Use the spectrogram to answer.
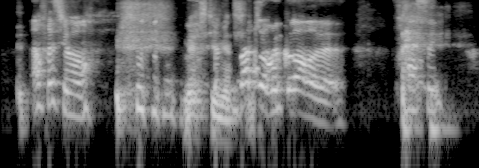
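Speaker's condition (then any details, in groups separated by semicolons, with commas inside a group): No condition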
